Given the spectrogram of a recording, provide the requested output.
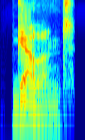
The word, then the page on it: gallant: British English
